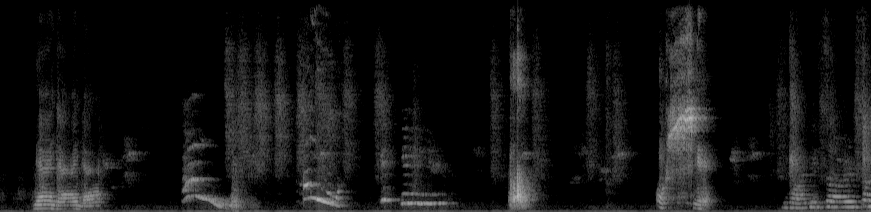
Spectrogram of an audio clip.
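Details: Pet African grey parrot indoors imitating rooster, horse, cat and other animal noises: a varied string of nasal harmonic calls, a steep downward-sliding squeal, sharp clicks, a harsh loud screech and a closing buzzy warble, with pauses between.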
